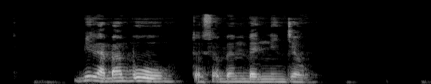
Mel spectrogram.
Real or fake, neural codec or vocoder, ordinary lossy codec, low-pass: fake; vocoder, 44.1 kHz, 128 mel bands, Pupu-Vocoder; MP3, 48 kbps; 10.8 kHz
